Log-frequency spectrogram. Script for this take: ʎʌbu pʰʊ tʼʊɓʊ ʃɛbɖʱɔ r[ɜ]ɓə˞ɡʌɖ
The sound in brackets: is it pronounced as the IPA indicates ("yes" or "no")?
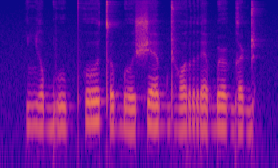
no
